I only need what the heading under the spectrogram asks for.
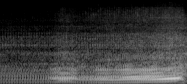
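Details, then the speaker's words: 2023 KTM 300XC TBI two-stroke ridden near idle without clutch: clean even exhaust note rising smoothly under load without stumbling; pulls really well off the bottom. "can hear it it pulls really really well right out the bottom and uh that's no clutch"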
